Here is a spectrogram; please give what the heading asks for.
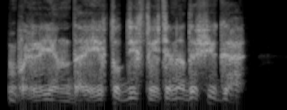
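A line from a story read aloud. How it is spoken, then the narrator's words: Mutter. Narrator (Russian): пробормотал Серега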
